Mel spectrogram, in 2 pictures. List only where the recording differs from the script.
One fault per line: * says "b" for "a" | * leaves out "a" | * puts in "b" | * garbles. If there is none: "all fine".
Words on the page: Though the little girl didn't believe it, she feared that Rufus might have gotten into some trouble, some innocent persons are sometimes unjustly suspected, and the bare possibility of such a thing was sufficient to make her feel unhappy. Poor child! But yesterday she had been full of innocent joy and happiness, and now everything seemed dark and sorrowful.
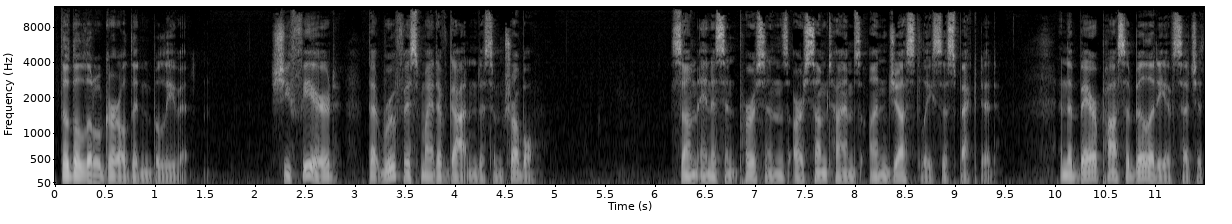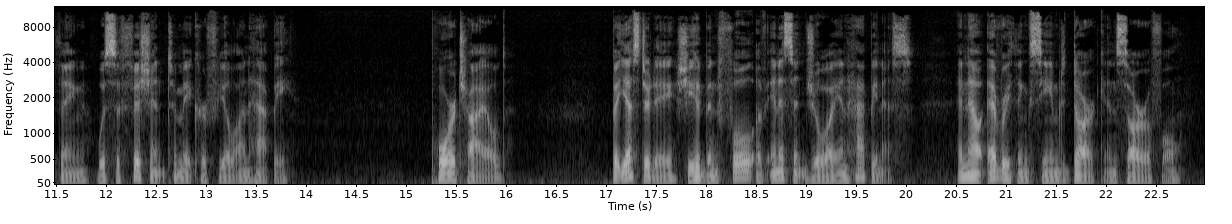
all fine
